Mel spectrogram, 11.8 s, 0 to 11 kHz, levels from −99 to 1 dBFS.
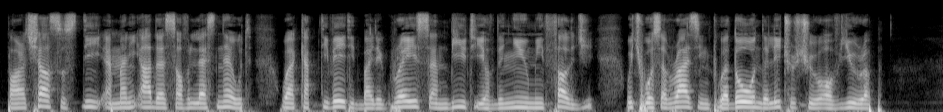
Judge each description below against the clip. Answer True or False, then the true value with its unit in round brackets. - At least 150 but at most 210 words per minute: False (140 wpm)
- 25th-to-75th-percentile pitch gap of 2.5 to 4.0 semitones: True (2.9 semitones)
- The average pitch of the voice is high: False (140 Hz)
